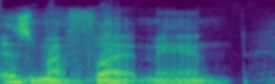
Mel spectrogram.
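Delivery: fake gloomy low slow voice. Retelling a player answering a trainer at practice, imitating Ronald sounding depressed. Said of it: "that's literally how Ronald's talking".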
